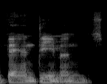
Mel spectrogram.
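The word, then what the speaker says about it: Van Deman: of a guy called General Ralph Van Diemen, or Van Diemen, depending upon how you want to pronounce it. And yes, I've been told by Richard B. Spence it's actually Van Diemen.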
